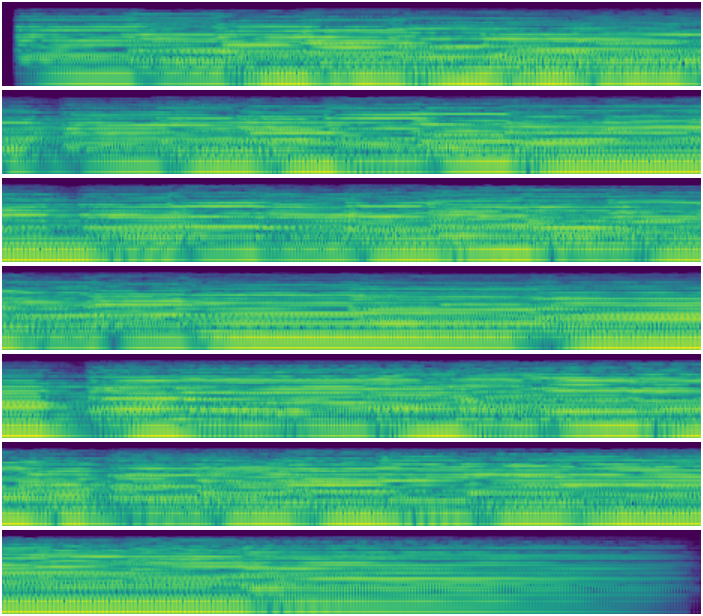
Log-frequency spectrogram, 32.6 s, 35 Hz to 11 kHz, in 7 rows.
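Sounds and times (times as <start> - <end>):
pipe organ playing: 0.1 - 32.6.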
